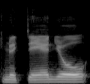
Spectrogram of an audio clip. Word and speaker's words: McDaniel: i'll take harbaugh and mcdaniel's uh and by the way it's mcdaniel not mcdaniels i'm not i'm not calling that estefan i'm just saying that to everybody i even say it wrong sometimes right i mean the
